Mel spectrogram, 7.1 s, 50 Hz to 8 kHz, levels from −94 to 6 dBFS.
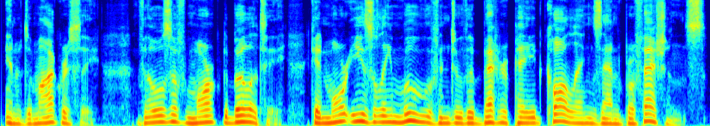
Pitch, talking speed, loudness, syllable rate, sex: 130 Hz, 150 wpm, -17 LUFS, 5.2 syllables/s, male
